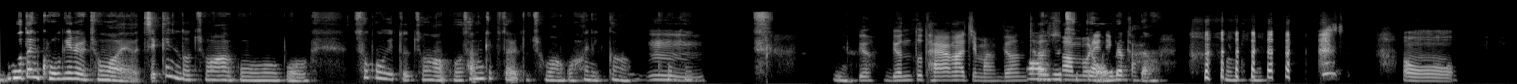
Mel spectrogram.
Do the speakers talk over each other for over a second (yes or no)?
yes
